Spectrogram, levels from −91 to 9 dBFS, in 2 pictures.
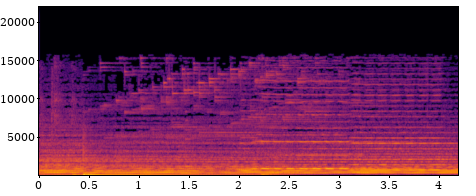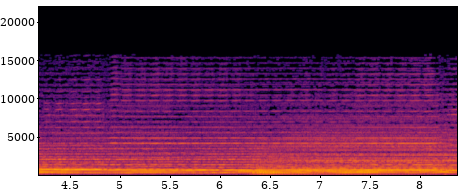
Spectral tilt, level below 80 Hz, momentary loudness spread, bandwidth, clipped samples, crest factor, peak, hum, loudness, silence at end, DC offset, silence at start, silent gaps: -5 dB/octave; -26 dBFS; 4 LU; 16 kHz; under 0.1%; 12 dB; 0 dBFS; none; -14 LUFS; 0 s; under 0.1%; 0 s; none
